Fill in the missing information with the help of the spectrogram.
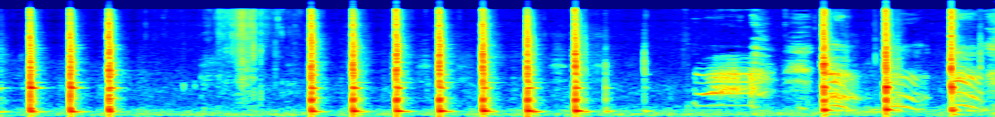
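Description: A stick banging on a painted metal stair railing: sharp clanks, each with a short ring, about three a second in three runs (three, then seven, then three), with brief pauses between them.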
